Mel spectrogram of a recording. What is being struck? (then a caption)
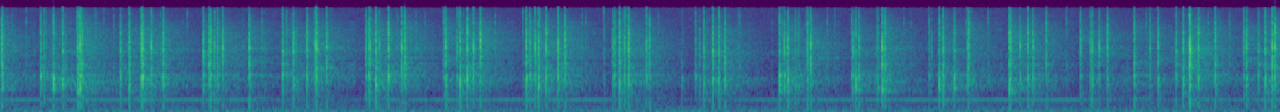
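Closed cardboard soap box with soap inside. Long pointed nails tap rapidly on the top and edges of a small, closed white cardboard Coast soap box with the soap inside, resting on a dark cloth. The result is a fast run of dry, bright clicks and crackly scratches, each dying away almost at once, with a faint steady tone humming underneath.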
